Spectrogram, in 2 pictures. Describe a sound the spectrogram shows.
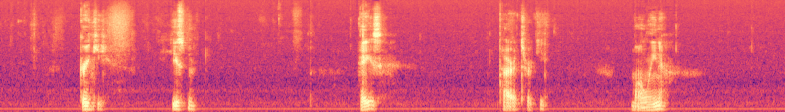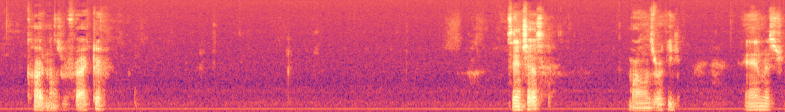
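Glossy trading cards slide and rustle against each other in short bursts.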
